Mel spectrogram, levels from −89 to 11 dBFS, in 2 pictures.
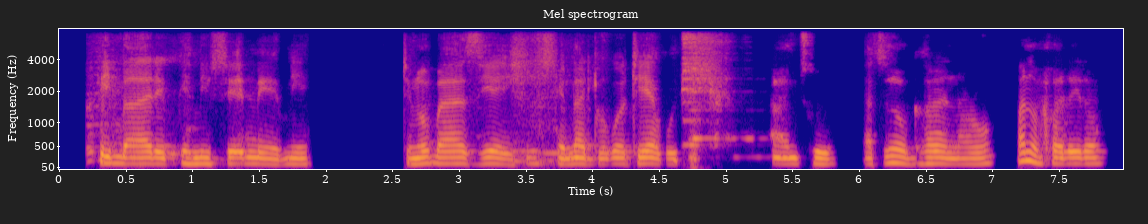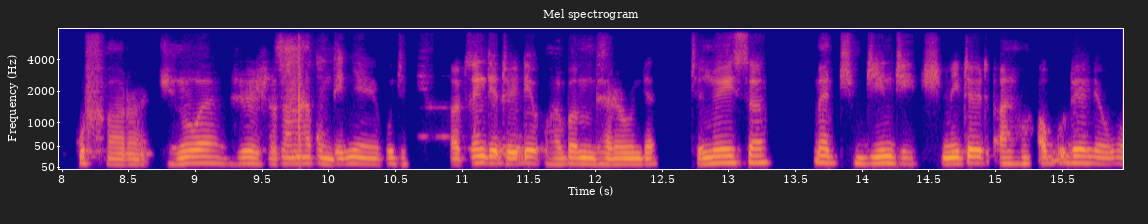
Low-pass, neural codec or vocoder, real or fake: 7.2 kHz; codec, 16 kHz, 1 kbps, X-Codec, HuBERT features, trained on balanced general audio; fake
